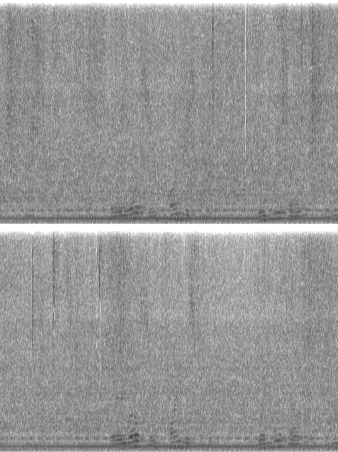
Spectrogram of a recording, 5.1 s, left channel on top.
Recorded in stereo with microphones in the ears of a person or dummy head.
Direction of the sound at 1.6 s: 35° right (ahead or behind).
